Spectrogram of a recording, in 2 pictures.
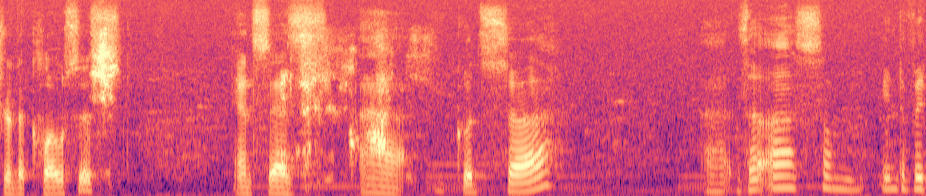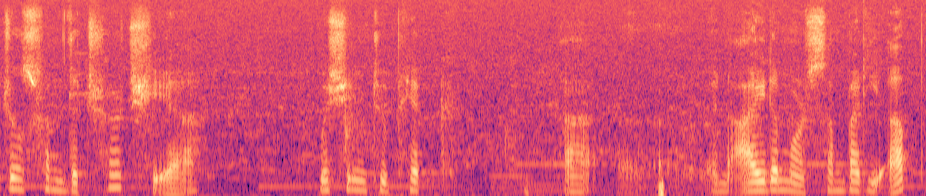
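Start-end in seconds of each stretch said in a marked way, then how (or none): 2.7-13.8 a softer, hesitant servant voice; timid serving girl addressing a lord; lightly voiced deferential servant; polite servant. GM voices the wait person.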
